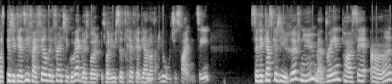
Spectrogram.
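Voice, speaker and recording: With an Acadian accent, a woman talks fairly quickly at a fairly high pitch, her intonation lively. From New Brunswick, Canada. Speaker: real estate broker. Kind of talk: podcast interview answer. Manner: casual, code-switching with English.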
